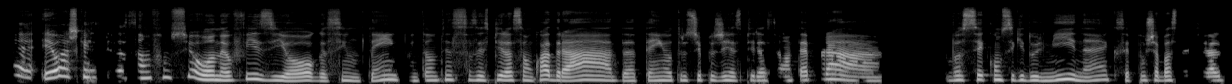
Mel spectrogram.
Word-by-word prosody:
É. 350 -7 -1
Eu 300 +6 +6
acho 370 -1 +2
que 345 - 0
a - - +1
respiração 310 -2 -4
funciona. 270 - +3
Eu 190 - +3
fiz 220 0 0
yoga, 170 -1 +2
assim, 180 +3 -5
um 165 -2 -3
tempo, 205 +6 -2
então, 190 +3 -4
tem 215 +2 -4
essas 205 -1 -5
respiração 195 -1 0
quadrada. 190 -3 +2
Tem 180 +2 -3
outros 190 +1 -4
tipos 200 -1 -4
de 190 - 0
respiração, 185 -1 -4
até 195 +2 -1
pra 205 -7 +2 0.7
você 205 +3 0
conseguir 205 -2 -1
dormir, 190 +5 +2
né, 190 +4 -2
que - - -21
você 180 - -6
puxa 195 +2 -2
bastante 190 0 -6
ar, 185 0 +3
195 Hz, 165 wpm, -24 LUFS, 185-215 Hz, 0.7 s, Eu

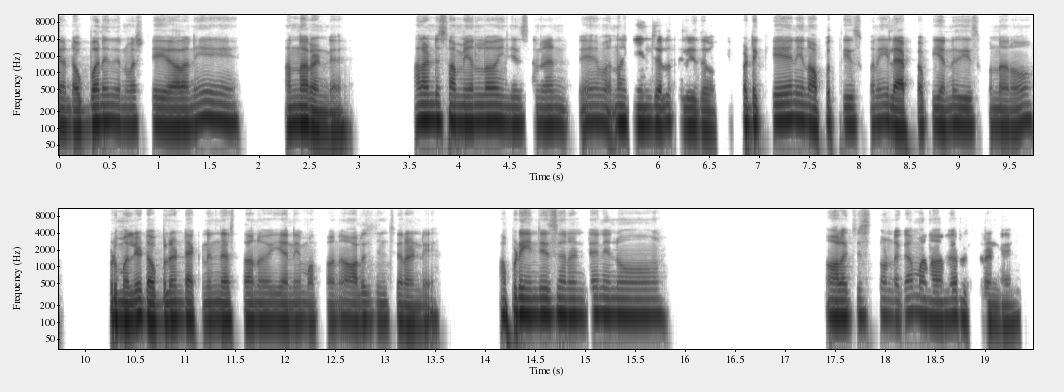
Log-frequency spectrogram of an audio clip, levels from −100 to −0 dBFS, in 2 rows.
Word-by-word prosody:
డబ్బు 105 +2 0
అనేది 130 0 +2
ఇన్వెస్ట్ 120 0 -4
చేయాలని 115 +4 +2 0.8
అన్నారండి. 110 -6 +4 0.8
అలాంటి 140 0 +5
సమయంలో 130 +1 +3
ఏం 125 - 0
జేసానంటే, 120 -1 -2 0.3
నాకేం 120 -1 +2
చేయాలో 120 +2 +1
తెలియదు. 110 -2 0 0.2
ఇప్పటికే 125 +3 -1 0.2
నేను 135 -3 +1
అప్పు 115 - -5 0.2
తీసుకొని 120 +1 -4
ల్యాప్‌‌టాప్ 110 +2 0
ఇయన్నీ 115 +1 +1
తీసుకున్నాను. 110 -1 -2 0.6
ఇప్పుడు 115 0 +2
మళ్ళీ 110 +2 +6
డబ్బులంటే 115 +2 +3
ఎక్కడి 110 - -8
నుండి 110 0 +1
తెస్తాను. 110 0 -1
ఇయన్ని 110 0 -1
మొత్తం. 105 0 -7 0.2
ఆలోచించానండి 105 -3 -2 0.7
అప్పుడు 140 +2 +1
ఏం 135 - +3
చేశానంటే 135 -1 +1
నేనూ 135 -1 +1 2.1
ఆలోచిస్తుండగా 125 +1 -2
మా 135 - 0
నాన్నగారు 120 +2 -1
వచ్చారండి. 100 -1 -6
115 Hz, 110 wpm, -23 LUFS, 110-125 Hz, 2.1 s, మళ్ళీ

